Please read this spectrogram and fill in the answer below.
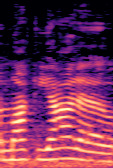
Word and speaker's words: macchiato: And I said, "No, that's not how you say that." I was dying laughing then too. And she goes, "Oh, well, how do you say it?" And I said, "It's a macchiato."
